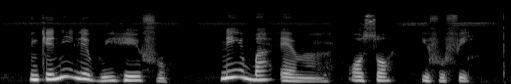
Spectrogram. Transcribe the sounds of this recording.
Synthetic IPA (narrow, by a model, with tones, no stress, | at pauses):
ŋ̩˨ke˦niː˦le˦bʊ˨i˦ɦe˦e˦fu˨ | nɪ˦ɡ͡ba˦ɛ˨m̩˨ | ɔ˦sɔ˦ | i˨fu˨fe˦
